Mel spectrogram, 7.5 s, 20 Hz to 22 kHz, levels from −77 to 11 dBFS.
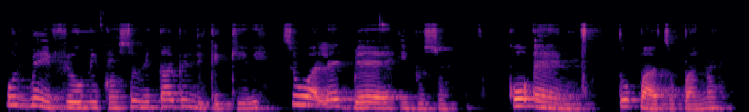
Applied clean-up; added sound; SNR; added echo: neural mask model Resemble Enhance denoiser.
